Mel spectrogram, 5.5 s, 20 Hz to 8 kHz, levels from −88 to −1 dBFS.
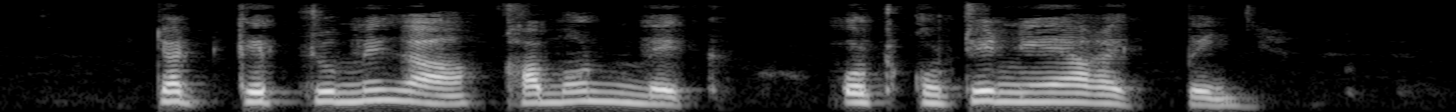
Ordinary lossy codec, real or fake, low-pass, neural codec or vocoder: AAC, 32 kbps; real; 7.2 kHz; none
